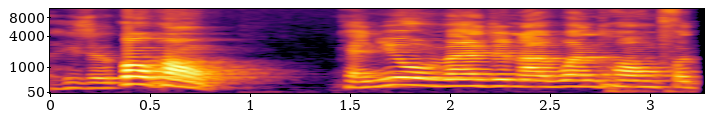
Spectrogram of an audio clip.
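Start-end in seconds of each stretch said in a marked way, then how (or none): 0.4-0.9 loud, high curt command; stern order. Retold or imitated. Principal ordering the girl home, stern and loud. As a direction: send her away sharply.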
